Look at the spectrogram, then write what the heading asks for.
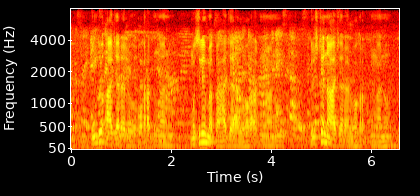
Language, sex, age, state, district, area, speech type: Telugu, male, 45-60, Andhra Pradesh, Bapatla, urban, spontaneous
